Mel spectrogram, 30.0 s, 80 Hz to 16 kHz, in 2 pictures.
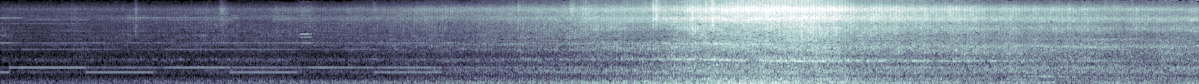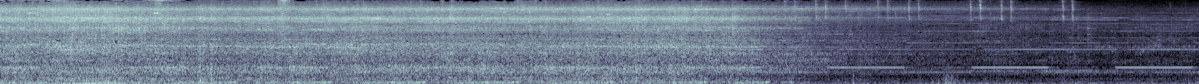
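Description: CC203-class diesel-electric locomotive hauling a passenger train passes close by. Its engine and wheel noise swell to a peak about ten seconds in, then the coaches roll past steadily and the noise drops away about 25 seconds in. A level-crossing alarm beeps in two alternating tones at the start and again at the end.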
